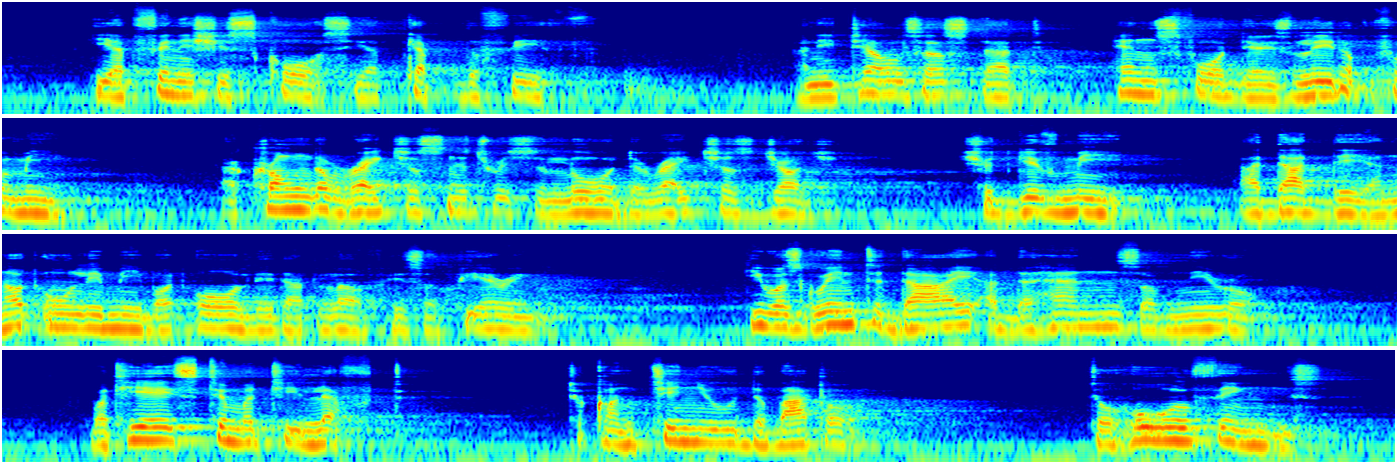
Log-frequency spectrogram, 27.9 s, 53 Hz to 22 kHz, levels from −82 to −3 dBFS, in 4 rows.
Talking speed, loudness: 155 wpm, -27 LUFS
